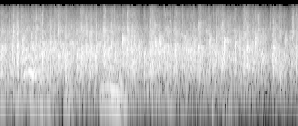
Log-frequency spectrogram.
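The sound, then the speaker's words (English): Audience applause at a live Q&A show in London. Steady, loud clapping fills all four seconds, and a voice briefly cuts through it near the start. “Round of applause, guys.”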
